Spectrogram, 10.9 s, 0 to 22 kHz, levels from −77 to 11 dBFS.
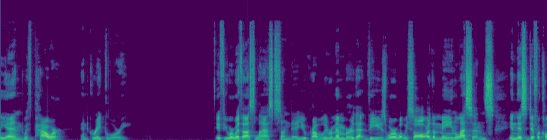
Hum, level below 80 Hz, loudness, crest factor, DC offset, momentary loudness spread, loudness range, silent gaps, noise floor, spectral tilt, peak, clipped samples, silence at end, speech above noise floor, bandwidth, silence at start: none; -66 dBFS; -17 LUFS; 18 dB; under 0.1%; 13 LU; 7 LU; none; -72 dBFS; -3 dB/octave; 0 dBFS; under 0.1%; 0 s; 54 dB; 19 kHz; 0 s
